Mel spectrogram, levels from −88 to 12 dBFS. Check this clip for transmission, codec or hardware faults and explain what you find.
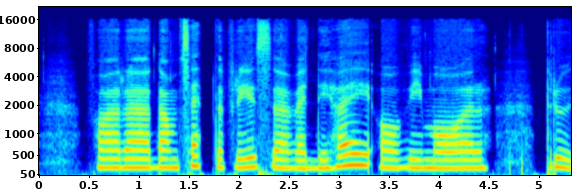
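One hardware fault runs through the whole recording: sample clock jitter. A fine hiss and grainy roughness ride on the speech, growing on louder and brighter sounds such as sibilants and dropping away in the pauses. The converter's clock wanders by a few microseconds, so each sample is taken slightly early or late. Where the waveform changes fastest, that timing error becomes an amplitude error, here about 30 dB below the signal.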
